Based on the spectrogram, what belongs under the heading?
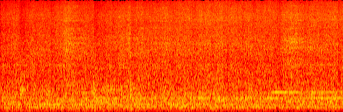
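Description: Nankai electric commuter train moving along the platform: a steady rumble of wheels on rails with a faint motor hum, and a few higher motor tones appearing near the end.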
